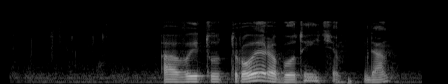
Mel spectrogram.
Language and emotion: Russian, neutral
